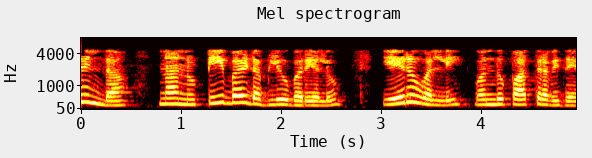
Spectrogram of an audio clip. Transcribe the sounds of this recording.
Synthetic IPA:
ɾind̪ɐ | naːnuʈiːbɐjɖɐbljubɐɾɛjɐlu | eːɾuʋɐlːiʋo̞nd̪upaːt̪ɾɐʋid̪e̞

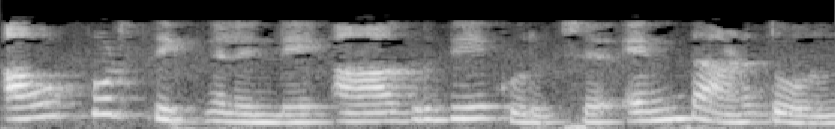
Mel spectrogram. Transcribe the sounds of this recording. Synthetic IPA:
ɐwʈ̚poːɖsiɡnɐlinde̞aːɡrɨðijekːurit͡ɕːɨʔe̞nd̪aːɳɨt̪o̞ːnːu

